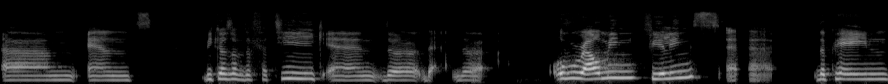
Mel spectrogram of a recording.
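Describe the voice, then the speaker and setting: Speaking very slowly in a Dutch accent, a woman uses ordinary pitch variation and takes long, frequent pauses against a quiet background. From Belgium, Antwerp. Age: 30s. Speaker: life coach. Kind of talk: interview. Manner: halting.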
